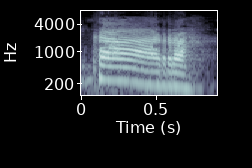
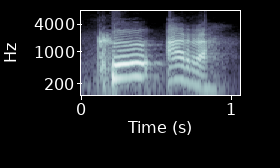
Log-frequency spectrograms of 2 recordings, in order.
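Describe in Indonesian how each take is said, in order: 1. Vokal-vokal menyatu menjadi satu suku kata. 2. Kedua vokal diucapkan sebagai suku kata terpisah.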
